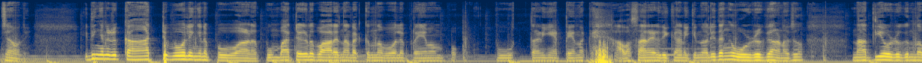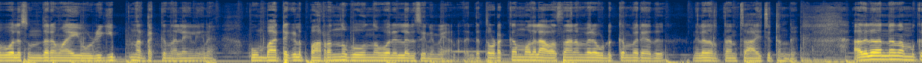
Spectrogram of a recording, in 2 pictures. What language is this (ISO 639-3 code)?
mal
